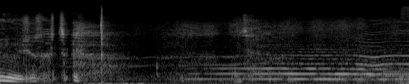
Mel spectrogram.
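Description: Bed sheets rustle as someone pulls them over their head.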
